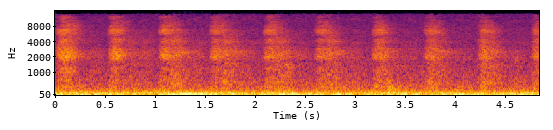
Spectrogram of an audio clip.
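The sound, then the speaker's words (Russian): Forceful nasal exhalations of kapalabhati yoga breathing come in a steady run of short, sharp breathy puffs, roughly two per second. They are faint but evenly spaced, with no talking. “Поднимаемся, выдох. Начинаем дышать капалабхати.”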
